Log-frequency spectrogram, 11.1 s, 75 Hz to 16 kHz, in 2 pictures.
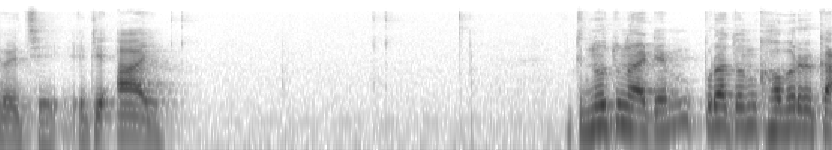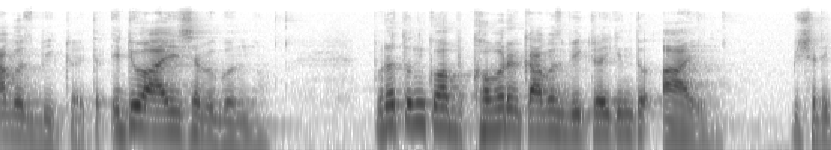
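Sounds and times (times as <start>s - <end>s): faint computer mouse clicks: 1.1s - 3.3s, 7.4s - 7.6s.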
